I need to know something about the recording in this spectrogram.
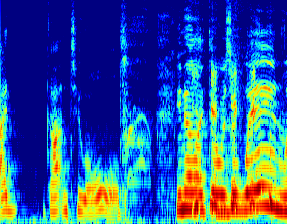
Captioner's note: laugh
